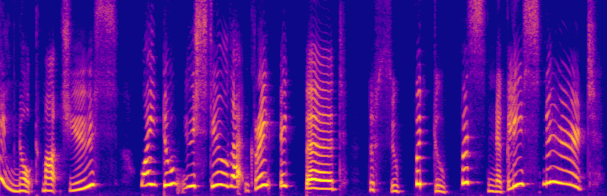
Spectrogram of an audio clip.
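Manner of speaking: high, loud sly goose voice; hissing goose. Acted. Goose tricking the thieves, loud and high. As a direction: hiss out the suggestion slyly. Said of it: "she hissed at them".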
